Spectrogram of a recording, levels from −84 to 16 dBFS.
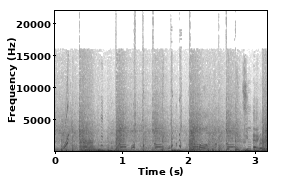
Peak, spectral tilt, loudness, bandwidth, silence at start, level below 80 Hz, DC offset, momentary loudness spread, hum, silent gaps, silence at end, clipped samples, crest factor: -4 dBFS; -5.5 dB/octave; -18 LUFS; 16.5 kHz; 0 s; -18 dBFS; under 0.1%; 6 LU; none; none; 0 s; under 0.1%; 12 dB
